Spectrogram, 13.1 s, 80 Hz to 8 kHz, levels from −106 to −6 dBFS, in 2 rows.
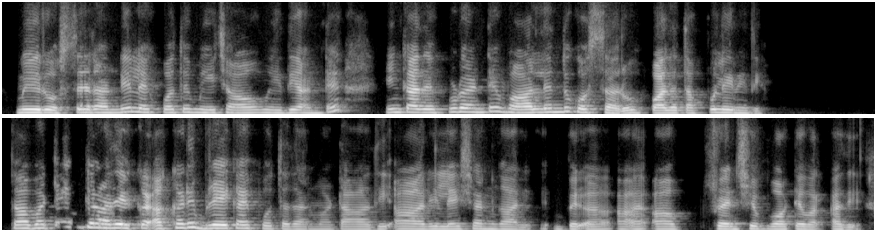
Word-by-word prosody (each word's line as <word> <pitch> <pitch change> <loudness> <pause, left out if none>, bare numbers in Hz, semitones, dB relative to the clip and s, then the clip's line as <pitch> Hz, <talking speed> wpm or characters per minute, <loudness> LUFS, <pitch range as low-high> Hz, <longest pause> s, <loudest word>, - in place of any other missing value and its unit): మీరోస్తే 210 -2 +6
రండి, 215 +4 +2
లేకపోతే 230 -1 -2
మీ 205 - +1
చావు 195 -1 0
మీది 200 +1 -1
అంటే, 180 +11 -4 0.5
ఇంకా 235 - -2
అది 220 - +4
ఎప్పుడేంటే 255 +2 0 0.2
వాలేందుకొస్తారు? 225 -5 +2 0.2
వాళ్ళ 185 0 +5
తప్పు 185 +4 -2
లేనిది. 185 -6 0 1.0
కాబట్టి 240 +3 0
ఇంకా 295 0 0
అది 260 0 +7 0.3
అక్కడే 275 +6 +1
బ్రేకైపోతదన్నమాట 195 -8 0 0.2
అది, 175 +2 -7 0.2
ఆ - - -1 0.2
రిలేషన్ 185 +1 -3
గాని, 165 -3 -5 0.3
బే 180 - -1 0.4
ఆహ్, 180 - -5
ఆహ్, 175 -1 -3 0.3
ఫ్రెండ్‌షిప్ 185 0 -1
వాటెవర్ 175 -2 -2
అది. 155 -2 -6
205 Hz, 135 wpm, -24 LUFS, 180-235 Hz, 1.0 s, అది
